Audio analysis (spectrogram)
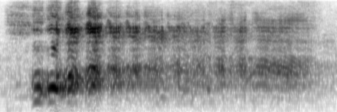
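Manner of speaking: maniacal evil cackle; mad scientist laugh. Shown as a demonstration. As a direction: cackle like a villain plotting. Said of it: "you're gonna laugh like a mad scientist like this".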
